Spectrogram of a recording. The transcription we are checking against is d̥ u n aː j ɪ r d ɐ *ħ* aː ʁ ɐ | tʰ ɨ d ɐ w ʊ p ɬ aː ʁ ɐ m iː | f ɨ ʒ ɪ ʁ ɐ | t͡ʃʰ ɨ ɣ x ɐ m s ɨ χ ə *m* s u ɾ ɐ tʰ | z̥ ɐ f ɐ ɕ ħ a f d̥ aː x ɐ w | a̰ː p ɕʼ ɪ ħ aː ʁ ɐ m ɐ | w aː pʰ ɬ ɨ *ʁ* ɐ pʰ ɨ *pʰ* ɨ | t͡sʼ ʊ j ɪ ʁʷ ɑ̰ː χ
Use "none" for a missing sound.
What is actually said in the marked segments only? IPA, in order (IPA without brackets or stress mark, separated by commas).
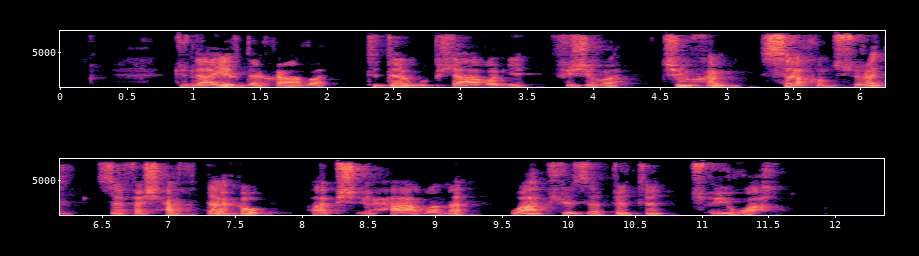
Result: x, m, z, tʰ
